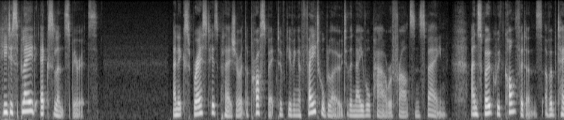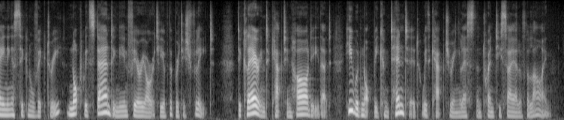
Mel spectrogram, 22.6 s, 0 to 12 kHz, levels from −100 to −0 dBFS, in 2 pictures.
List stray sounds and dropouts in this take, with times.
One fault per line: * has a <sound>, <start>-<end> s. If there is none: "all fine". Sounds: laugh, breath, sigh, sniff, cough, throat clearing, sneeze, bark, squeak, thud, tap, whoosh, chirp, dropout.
all fine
